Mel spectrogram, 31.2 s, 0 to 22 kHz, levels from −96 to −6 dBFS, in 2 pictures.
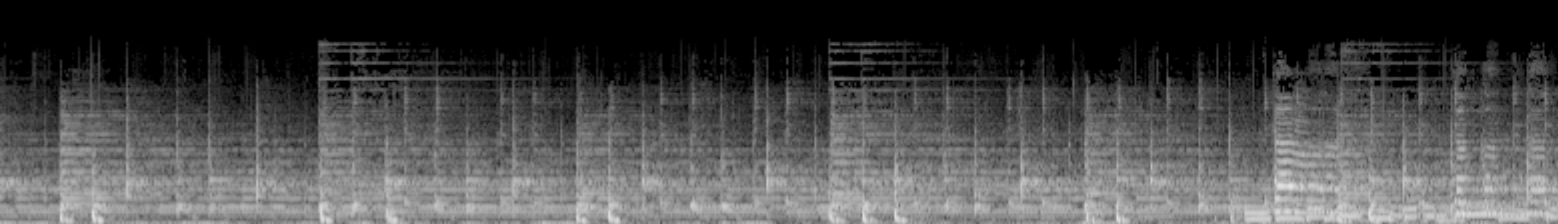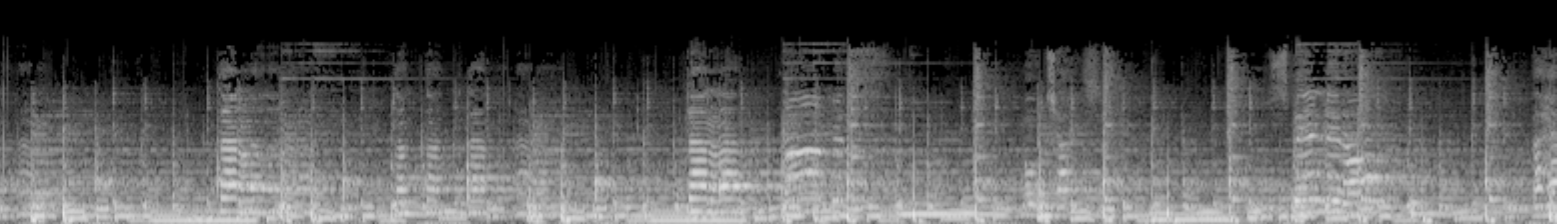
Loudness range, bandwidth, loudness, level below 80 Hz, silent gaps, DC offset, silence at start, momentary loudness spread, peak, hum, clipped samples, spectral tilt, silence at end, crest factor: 7 LU; 10.5 kHz; -25 LUFS; -36 dBFS; none; under 0.1%; 0 s; 12 LU; -6 dBFS; none; under 0.1%; -7.5 dB/octave; 0 s; 20 dB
